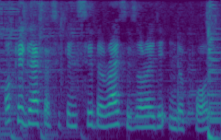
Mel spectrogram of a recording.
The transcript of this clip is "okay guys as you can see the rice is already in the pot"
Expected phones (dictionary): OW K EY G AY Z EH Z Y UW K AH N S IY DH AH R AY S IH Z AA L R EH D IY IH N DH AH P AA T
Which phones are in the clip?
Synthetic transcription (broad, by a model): OW K EY G AY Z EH S Y UW K AH N S IY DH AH R AY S IH Z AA L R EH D IY IH N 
